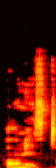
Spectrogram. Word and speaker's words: honest: Trong tiếng Anh cũng có một số từ mà cách viết chúng ta thấy xuất hiện chữ cái h, nhưng khi phát âm thì chúng ta lại không cần phải phát âm âm này, người ta còn gọi là âm h câm.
